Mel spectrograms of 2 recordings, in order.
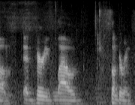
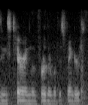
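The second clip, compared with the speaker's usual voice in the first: normal talking voice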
